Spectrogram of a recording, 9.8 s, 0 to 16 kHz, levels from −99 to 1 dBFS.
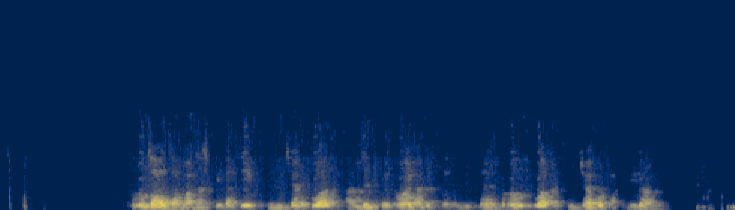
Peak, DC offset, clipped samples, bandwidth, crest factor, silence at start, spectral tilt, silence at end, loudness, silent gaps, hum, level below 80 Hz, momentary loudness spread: -2 dBFS; under 0.1%; under 0.1%; 4 kHz; 22 dB; 1.75 s; -11 dB/octave; 0 s; -23 LUFS; 8.99-9.26 s; none; -76 dBFS; 19 LU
